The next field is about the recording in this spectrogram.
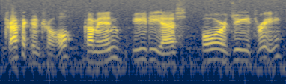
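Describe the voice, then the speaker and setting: An actor playing an intense, official space traffic controller making drawn-out commanding calls in a radio play. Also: male voice, a little high, huge pitch swings, vocal fry, pushed and bright, exaggerated voice, low-quality recording. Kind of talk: radio play launch countdown announcing.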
